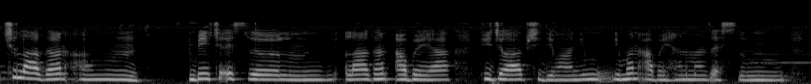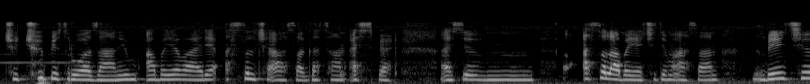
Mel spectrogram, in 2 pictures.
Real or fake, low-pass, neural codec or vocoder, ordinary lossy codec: real; 7.2 kHz; none; none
